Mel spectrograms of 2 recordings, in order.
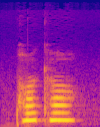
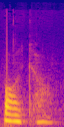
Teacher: p is voiceless consonant but b is voiced consonant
